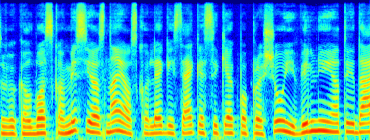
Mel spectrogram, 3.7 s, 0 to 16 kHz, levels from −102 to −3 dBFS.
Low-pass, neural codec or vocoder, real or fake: 14.4 kHz; autoencoder, 48 kHz, 128 numbers a frame, DAC-VAE, trained on Japanese speech; fake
